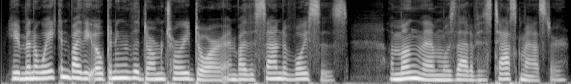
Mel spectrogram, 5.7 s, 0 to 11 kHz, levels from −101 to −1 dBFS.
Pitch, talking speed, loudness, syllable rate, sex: 205 Hz, 240 wpm, -16 LUFS, 6.9 syllables/s, female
